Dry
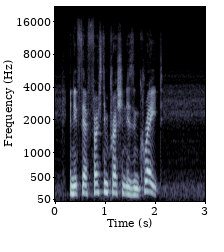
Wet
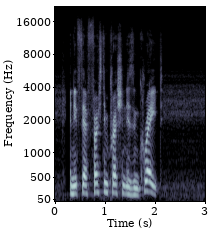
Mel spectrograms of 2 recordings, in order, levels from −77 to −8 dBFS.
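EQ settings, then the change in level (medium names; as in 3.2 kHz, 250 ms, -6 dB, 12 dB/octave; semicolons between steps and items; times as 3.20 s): peaking EQ 200 Hz -8 dB 0.88 oct; 0.0 dB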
